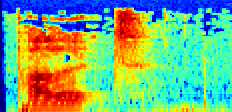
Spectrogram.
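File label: "pollute", English word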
